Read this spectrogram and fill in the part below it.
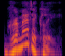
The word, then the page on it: grammatically: British English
